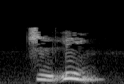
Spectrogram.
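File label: "指令", Mandarin Chinese; hsk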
